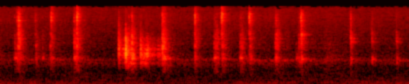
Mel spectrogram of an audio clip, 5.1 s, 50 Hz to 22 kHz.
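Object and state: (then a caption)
Glass perfume bottle tapped with fingernails. Long fingernails rapidly tap a small Dior glass perfume bottle with a metal collar and cap area. Around eighteen quick, bright, glassy clicks ring briefly near 1.5 kHz, with a denser flurry of taps in the middle. The sound is quiet and thin, with almost no low end.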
